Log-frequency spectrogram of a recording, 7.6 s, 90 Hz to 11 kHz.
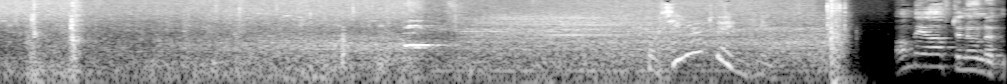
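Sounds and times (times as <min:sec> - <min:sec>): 
underground train rumbling: 0:00.0 - 0:06.4
high metallic squeal of train wheels: 0:01.1 - 0:06.2
speech: 0:05.0 - 0:05.8, 0:06.9 - 0:07.5.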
